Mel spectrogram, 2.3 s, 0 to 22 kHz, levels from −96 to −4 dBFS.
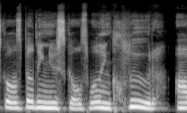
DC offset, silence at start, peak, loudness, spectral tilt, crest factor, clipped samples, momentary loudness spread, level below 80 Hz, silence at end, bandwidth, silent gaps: under 0.1%; 0.05 s; -4 dBFS; -16 LUFS; -7 dB/octave; 10 dB; under 0.1%; 7 LU; -58 dBFS; 0 s; 13.5 kHz; none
